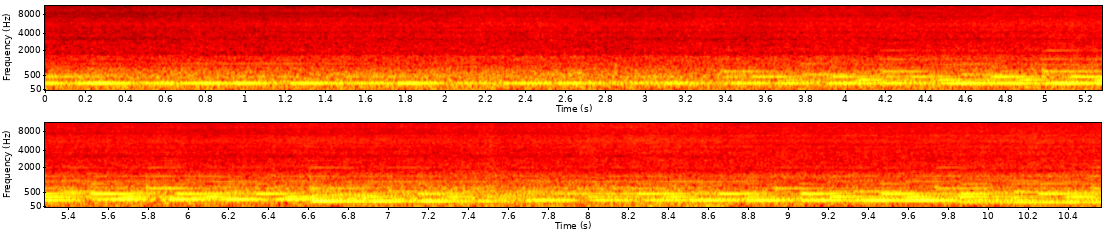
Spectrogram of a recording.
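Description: Background music of slow, held notes over the steady rush of heavy storm surf breaking against a seawall and rocks.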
